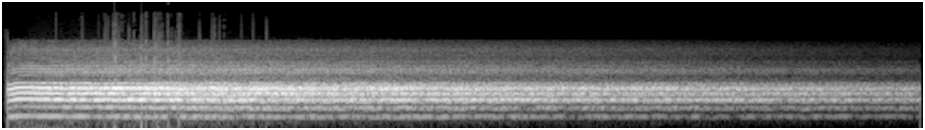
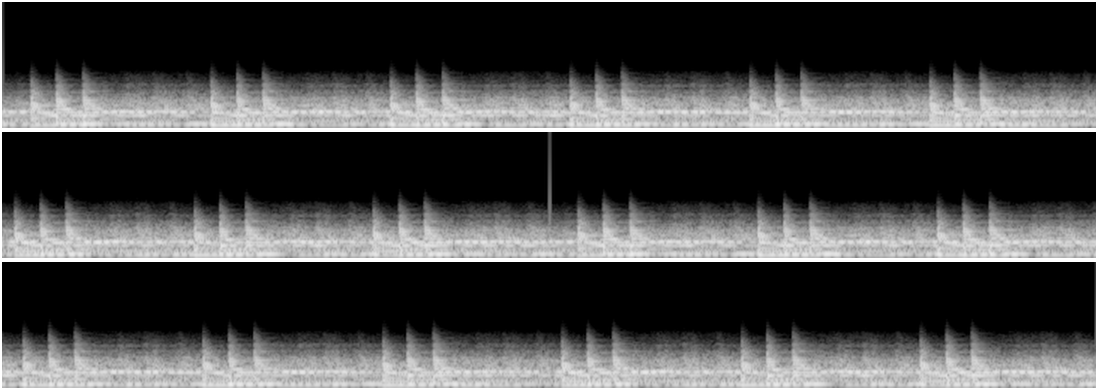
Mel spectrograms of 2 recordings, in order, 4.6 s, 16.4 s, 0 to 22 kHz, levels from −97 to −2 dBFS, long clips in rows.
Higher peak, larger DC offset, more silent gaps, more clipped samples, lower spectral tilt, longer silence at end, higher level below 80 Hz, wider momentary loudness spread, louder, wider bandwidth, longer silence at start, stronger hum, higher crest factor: about the same, 0 dBFS vs -2 dBFS; neither; neither; neither; second, -1 dB/octave vs -13.5 dB/octave; about the same, 0.05 s vs 0 s; second, -68 dBFS vs -28 dBFS; first, 20 LU vs 3 LU; first, -12 LUFS vs -18 LUFS; first, 7.4 kHz vs 2.4 kHz; about the same, 0 s vs 0 s; neither; about the same, 14 dB vs 14 dB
